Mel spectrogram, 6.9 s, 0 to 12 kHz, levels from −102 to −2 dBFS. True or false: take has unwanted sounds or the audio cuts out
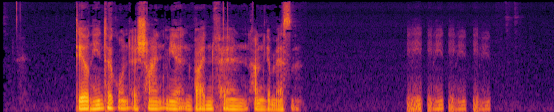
true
